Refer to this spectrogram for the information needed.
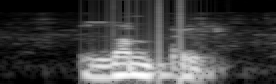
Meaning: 1. Full of lumps, not smooth, uneven 2. Of a water surface: covered in many small waves as a result of wind; choppy
- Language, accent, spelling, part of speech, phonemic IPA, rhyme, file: English, Southern England, lumpy, adjective, /ˈlʌmpi/, -ʌmpi, LL-Q1860 (eng)-lumpy.wav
